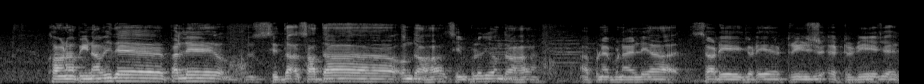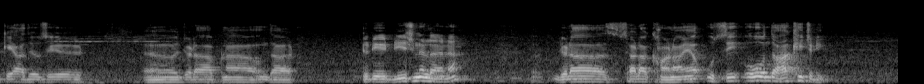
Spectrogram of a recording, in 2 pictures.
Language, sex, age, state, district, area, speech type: Dogri, male, 45-60, Jammu and Kashmir, Jammu, urban, spontaneous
